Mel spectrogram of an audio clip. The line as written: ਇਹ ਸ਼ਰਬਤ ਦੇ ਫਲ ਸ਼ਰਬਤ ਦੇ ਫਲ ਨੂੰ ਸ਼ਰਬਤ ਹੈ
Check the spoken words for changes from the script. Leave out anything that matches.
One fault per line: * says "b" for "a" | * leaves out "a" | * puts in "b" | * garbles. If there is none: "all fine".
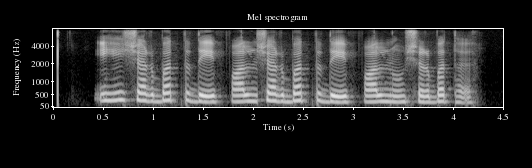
all fine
